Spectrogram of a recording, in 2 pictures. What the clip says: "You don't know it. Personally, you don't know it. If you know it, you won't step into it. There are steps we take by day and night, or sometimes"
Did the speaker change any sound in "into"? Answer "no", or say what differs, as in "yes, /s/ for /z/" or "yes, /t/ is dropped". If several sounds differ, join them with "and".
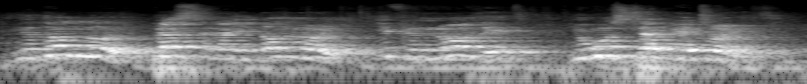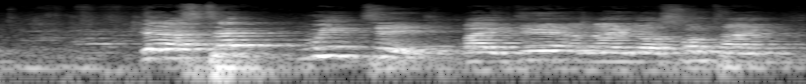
yes, /n/ is dropped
